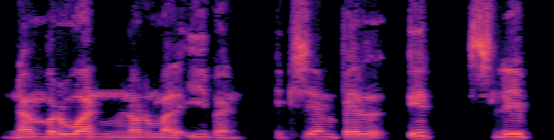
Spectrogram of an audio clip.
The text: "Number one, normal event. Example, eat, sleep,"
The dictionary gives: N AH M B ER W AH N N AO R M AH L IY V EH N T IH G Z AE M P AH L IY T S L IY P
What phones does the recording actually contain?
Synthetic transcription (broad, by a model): N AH M B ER W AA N N AO R M AH L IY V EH N IH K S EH M P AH L IY T S L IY P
